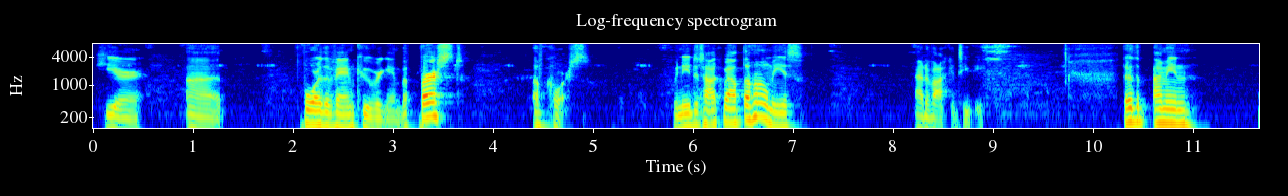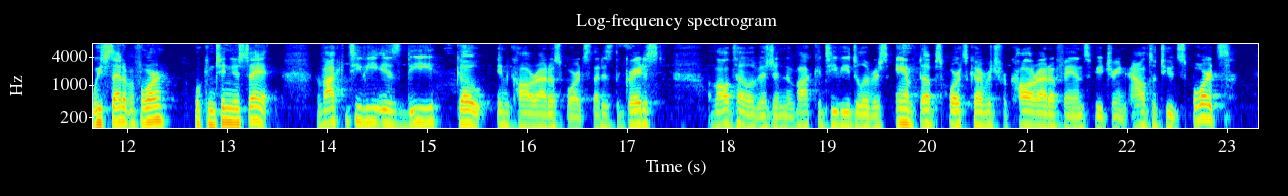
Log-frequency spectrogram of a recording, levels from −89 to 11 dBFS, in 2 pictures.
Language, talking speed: English, 155 wpm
